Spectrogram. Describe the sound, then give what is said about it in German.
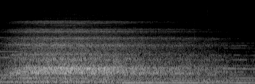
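A long, slow breath is let out through the mouth during a guided breathing exercise, a soft sustained airy exhale lasting about two and a half seconds and easing off gently at the end. “Und lass die Luft aus deinem Mund herausfallen.”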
